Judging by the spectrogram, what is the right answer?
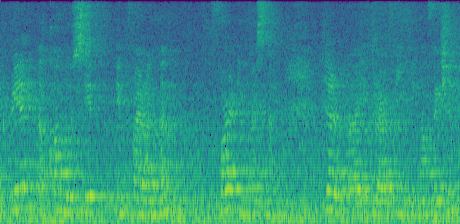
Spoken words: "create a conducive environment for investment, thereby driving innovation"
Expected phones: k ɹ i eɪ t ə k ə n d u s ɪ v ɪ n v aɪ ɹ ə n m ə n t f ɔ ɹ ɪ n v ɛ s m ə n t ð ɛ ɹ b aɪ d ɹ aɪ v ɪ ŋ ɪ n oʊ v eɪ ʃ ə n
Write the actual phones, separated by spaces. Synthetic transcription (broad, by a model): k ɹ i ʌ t ə k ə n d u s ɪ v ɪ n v aɪ ɹ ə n m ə n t f ɔ ɹ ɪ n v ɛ s m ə n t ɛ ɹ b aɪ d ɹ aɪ p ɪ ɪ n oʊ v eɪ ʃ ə n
